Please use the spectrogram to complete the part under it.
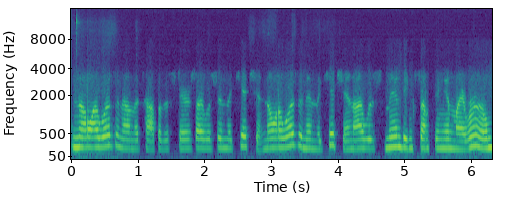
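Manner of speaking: ordinary talk, nothing marked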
